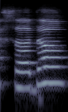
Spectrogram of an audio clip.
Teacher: द आधा यानी कि हलंत हो जाएगा, तो वो नहीं है, द है हमारा पूरा है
